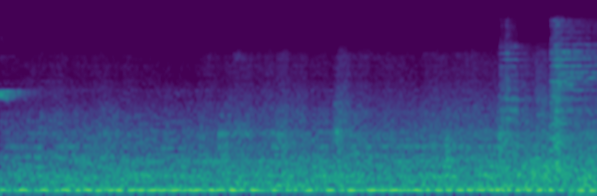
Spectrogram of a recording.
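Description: Diesel locomotive of a passenger train pulling into the station alongside the platform: a steady low engine drone over wheel and rail noise, with a few brief sharp high sounds near the end.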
